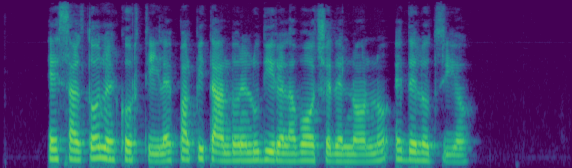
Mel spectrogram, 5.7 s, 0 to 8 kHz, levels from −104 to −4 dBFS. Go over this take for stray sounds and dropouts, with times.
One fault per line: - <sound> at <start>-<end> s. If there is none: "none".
none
